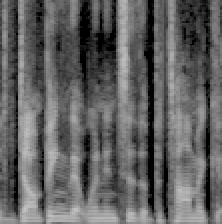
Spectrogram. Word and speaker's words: Potomac: Did you hear about all the dumping that went into the Potomac? How do you say that? Potomac. Sorry. Potomac. Why could I not pronounce that?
